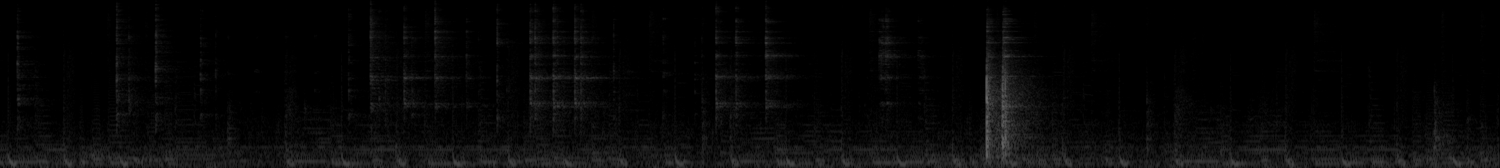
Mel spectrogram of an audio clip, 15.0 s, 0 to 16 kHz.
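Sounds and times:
metal spoon scraping a bowl: 0.0s - 9.5s
background music: 0.0s - 15.0s
cutlery clinks: 1.2s - 8.1s, 8.7s - 10.6s.

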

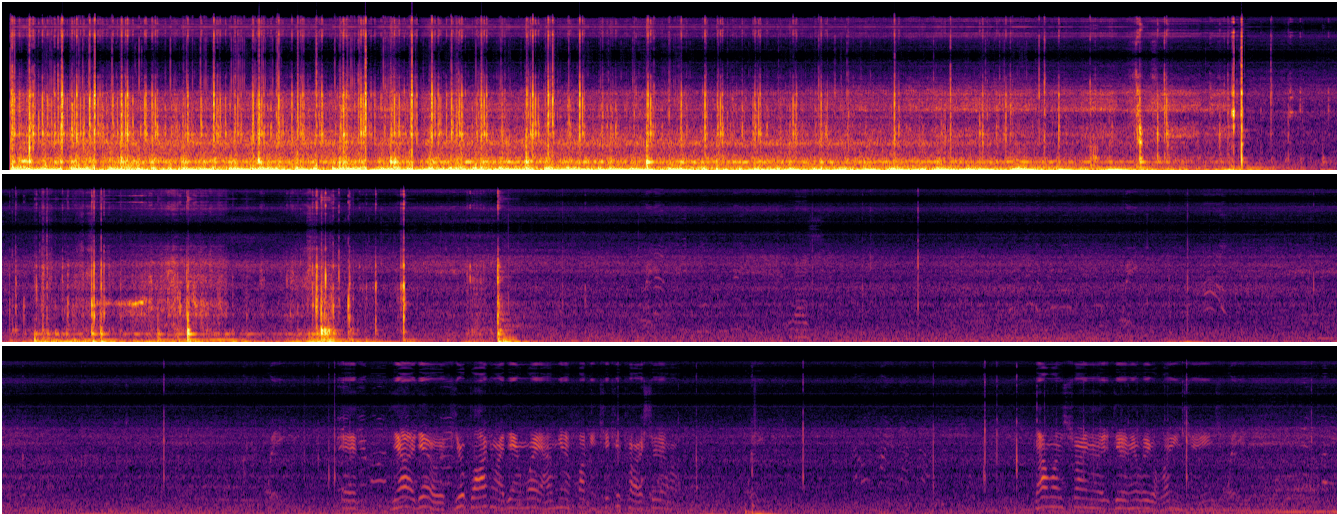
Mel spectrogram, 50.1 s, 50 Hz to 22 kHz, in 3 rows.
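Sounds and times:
wind and road rumble: 0.0s - 50.0s
knocks and rattles: 0.1s - 16.2s, 16.8s - 21.8s
cars passing close by: 47.1s - 50.0s.

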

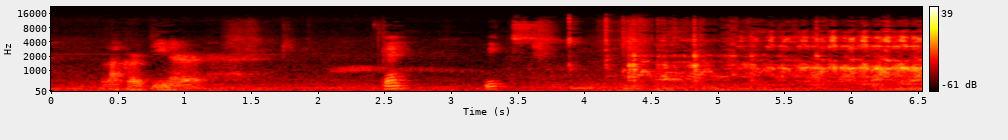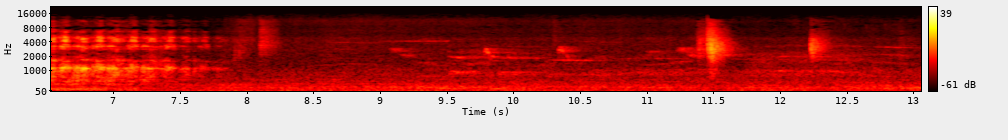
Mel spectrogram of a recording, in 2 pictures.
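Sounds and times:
metal rod scraping tin: 4.2s - 7.9s.

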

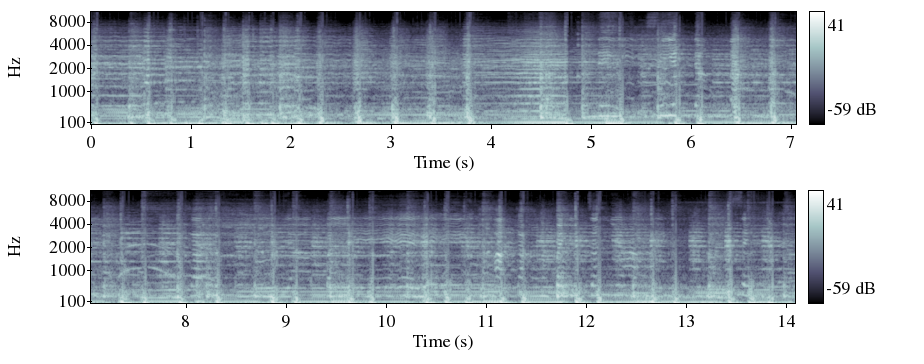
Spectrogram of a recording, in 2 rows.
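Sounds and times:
bass line: 0.0s - 14.0s
guitar melody: 0.0s - 14.0s
live band music: 0.0s - 14.0s
steady drum beat: 0.0s - 14.0s.

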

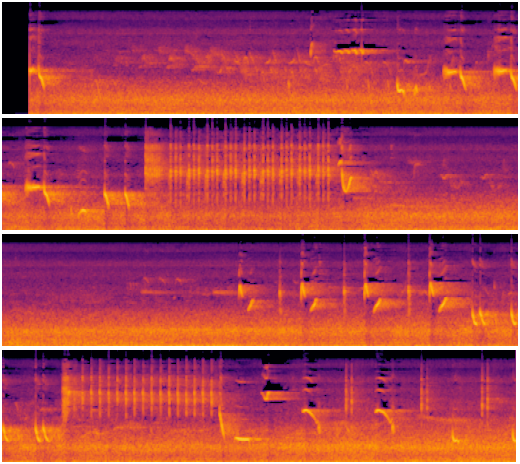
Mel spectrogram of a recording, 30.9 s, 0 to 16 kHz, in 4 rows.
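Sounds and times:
nightingale singing: 0.4s - 0.9s, 1.7s - 15.3s, 17.4s - 30.9s
dry rapid bird rattle: 9.8s - 13.1s, 24.1s - 26.6s.

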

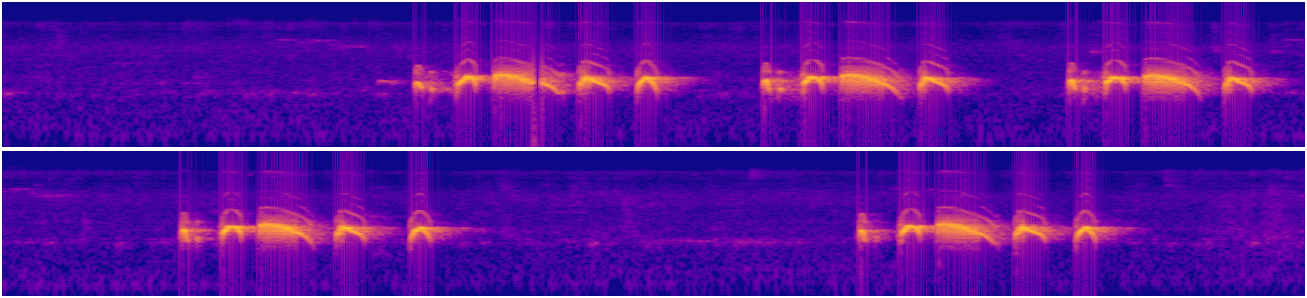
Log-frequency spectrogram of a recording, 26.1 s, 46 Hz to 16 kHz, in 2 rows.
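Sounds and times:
dove cooing: 3.8s - 7.0s, 7.6s - 9.9s, 10.6s - 12.8s, 14.8s - 17.8s, 21.6s - 24.5s.

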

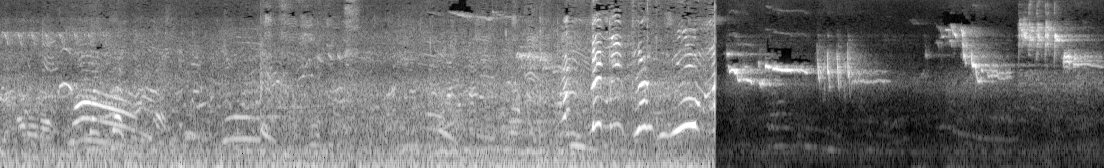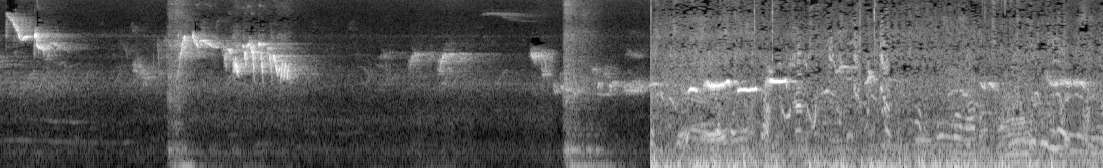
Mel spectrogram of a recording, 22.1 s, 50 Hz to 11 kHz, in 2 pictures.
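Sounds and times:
busy background noise: 0.0s - 7.2s, 17.6s - 22.0s
songbird chirping: 2.6s - 22.0s.

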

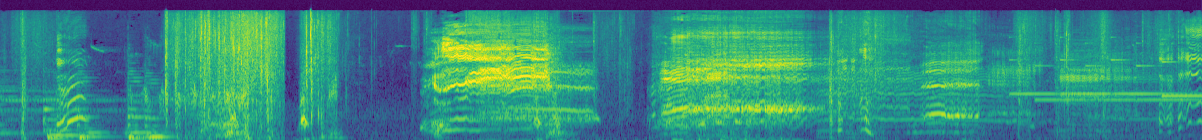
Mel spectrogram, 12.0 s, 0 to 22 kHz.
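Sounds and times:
cartoon sheep bleating: 4.3s - 12.0s.

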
